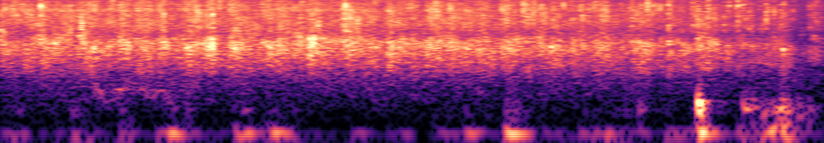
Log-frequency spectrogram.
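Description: Applause from a conference audience welcoming David Stockman to the stage, a steady broad patter of many hands at moderate distance, with a few sharper claps standing out near the end.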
